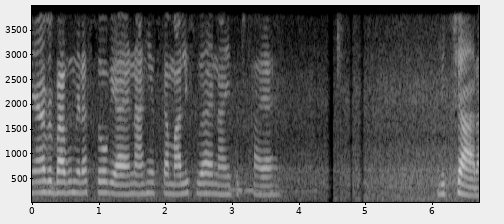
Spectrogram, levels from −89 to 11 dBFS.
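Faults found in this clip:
Choppy, robotic stutter with short holes, 4.26 to 4.99 s. Repeated packet loss (robotic sound): jitter buffer concealment stretches the last audio over gaps up to 81 ms, about 29% of span patched. Band-limited to 4 kHz throughout, consistent with G.711 A-law.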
